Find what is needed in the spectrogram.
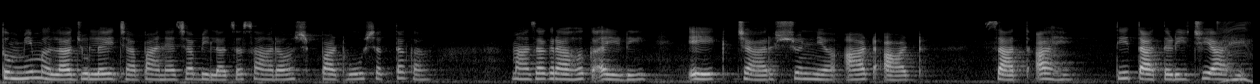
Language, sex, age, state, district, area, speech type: Marathi, female, 18-30, Maharashtra, Kolhapur, urban, read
